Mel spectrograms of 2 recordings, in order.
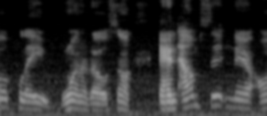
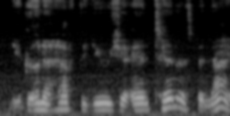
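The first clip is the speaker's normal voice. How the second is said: imitated whispering; 3 semitones lower than usual. Retelling a remark made with a hand against the mouth: imitating someone whispering. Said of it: "he put his hand against his mouth like he was whispering to me".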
